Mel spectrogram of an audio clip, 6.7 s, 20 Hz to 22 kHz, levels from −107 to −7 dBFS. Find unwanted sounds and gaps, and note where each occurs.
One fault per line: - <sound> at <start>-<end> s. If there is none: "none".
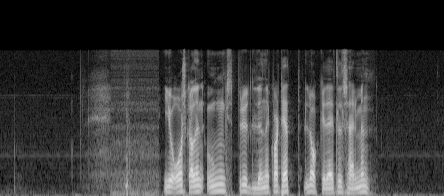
- whoosh at 1.9-2.0 s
